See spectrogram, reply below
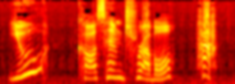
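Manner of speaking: slow, contemptuous, mocking, scornful laugh. The woman answers visitors who want to question Liwa: scornful laugh. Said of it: "the woman laughs scornfully".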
